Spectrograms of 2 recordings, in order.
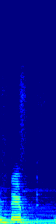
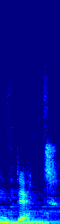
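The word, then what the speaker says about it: debt: बहुत सारे commerce students हैं मेरे जो डेप्ट बोलते हैं. डेप्ट नहीं होता है, इसमें बी जो है वो साइलेंट है. Okay, B is silent. It is simply डेट.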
